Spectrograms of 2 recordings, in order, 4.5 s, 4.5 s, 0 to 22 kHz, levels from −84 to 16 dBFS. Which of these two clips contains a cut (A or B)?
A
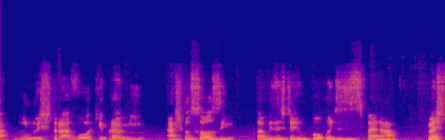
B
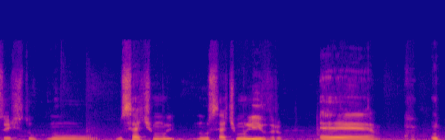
A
